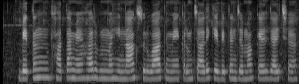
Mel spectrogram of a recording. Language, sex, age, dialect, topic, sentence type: Maithili, female, 18-24, Eastern / Thethi, banking, statement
